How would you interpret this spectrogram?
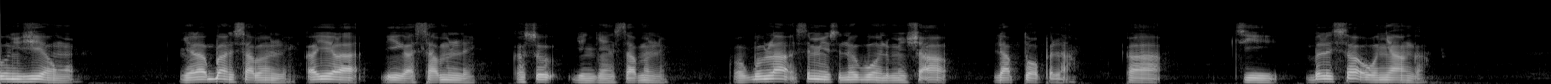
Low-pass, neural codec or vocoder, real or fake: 7.2 kHz; none; real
